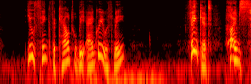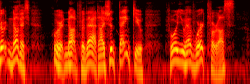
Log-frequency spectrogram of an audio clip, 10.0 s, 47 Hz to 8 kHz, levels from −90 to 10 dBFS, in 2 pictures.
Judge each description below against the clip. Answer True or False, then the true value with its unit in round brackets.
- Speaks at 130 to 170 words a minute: False (180 wpm)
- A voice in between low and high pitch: True (175 Hz)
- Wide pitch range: True (8.2 semitones)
